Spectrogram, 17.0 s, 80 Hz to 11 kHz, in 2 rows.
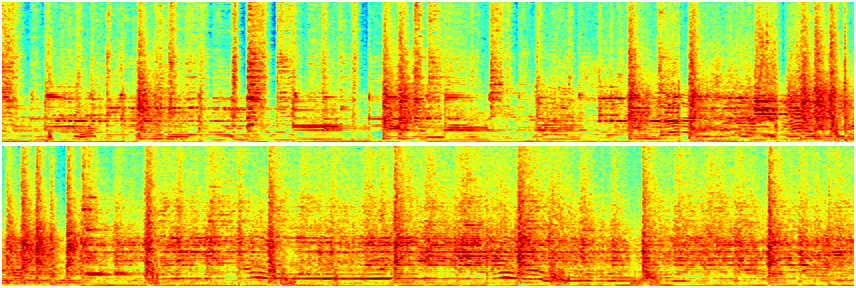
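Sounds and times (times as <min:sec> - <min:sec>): lead guitar bending notes: 0:00.0 - 0:17.0
loud rock music: 0:00.0 - 0:17.0.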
